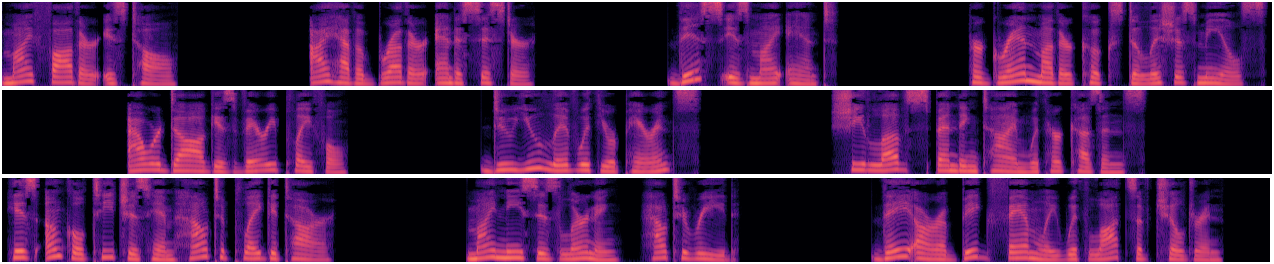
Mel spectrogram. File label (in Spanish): gramatica clase ingles; Who came to visit Lucy last weekend?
